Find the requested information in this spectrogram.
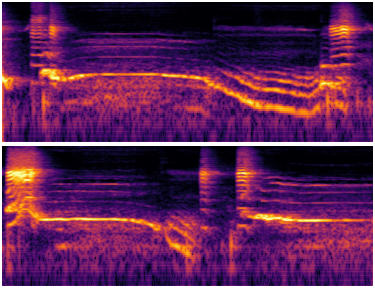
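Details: Hamish the Border Terrier singing: drawn-out steady howls, each ending in a swooping downward slide, with shrill yelping onsets between phrases.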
